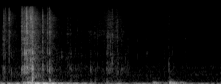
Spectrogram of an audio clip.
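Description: Foil booster-pack wrapper crinkling and tearing as it is pulled open by hand. Several sharp crackles come in the first half second, then it fades to a few faint ticks.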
